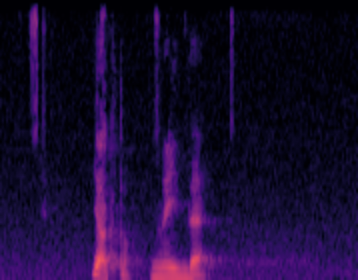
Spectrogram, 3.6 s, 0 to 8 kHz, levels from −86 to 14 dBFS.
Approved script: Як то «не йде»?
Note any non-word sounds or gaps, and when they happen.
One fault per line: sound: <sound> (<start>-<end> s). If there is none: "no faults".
no faults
